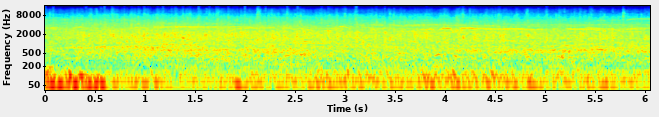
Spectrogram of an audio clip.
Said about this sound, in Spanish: Finalmente el futbolista Barrera juega Wanderers, cambio en la U, se va Elías Rojas. Escuchen los aplausos.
